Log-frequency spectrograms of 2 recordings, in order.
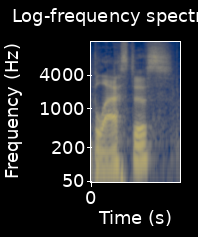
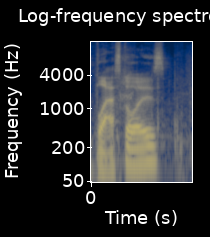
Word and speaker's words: Blastoise: a friend that said blastis because he never watched the anime and heard that it was Blastoise and I was like cuz it's a tortoise what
